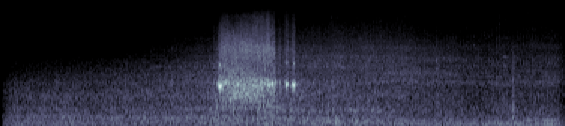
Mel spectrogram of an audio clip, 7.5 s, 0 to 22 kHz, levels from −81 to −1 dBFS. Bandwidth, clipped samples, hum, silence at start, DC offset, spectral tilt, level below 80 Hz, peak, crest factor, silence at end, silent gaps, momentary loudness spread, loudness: 15.5 kHz; under 0.1%; none; 0.05 s; under 0.1%; -2.5 dB/octave; -52 dBFS; -4 dBFS; 28 dB; 0.05 s; none; 25 LU; -24 LUFS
